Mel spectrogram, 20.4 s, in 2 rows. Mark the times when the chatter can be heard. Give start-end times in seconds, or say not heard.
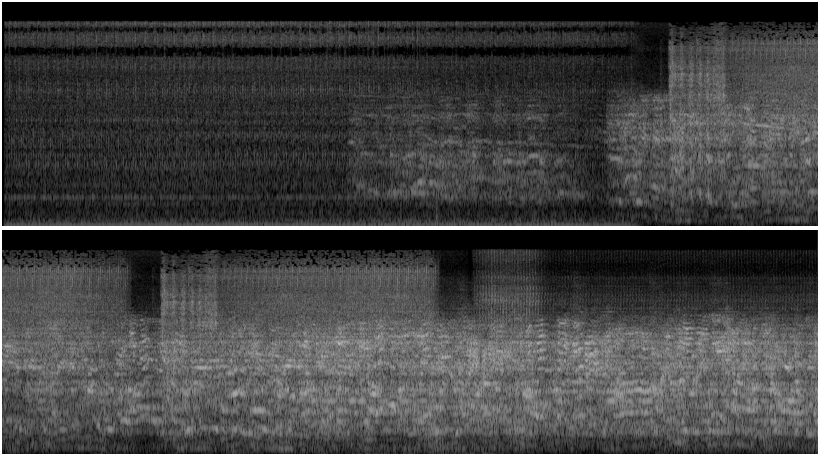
4.3-20.3.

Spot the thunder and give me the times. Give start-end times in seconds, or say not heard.
not heard.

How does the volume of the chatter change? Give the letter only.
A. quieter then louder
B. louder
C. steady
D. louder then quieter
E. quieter
B.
